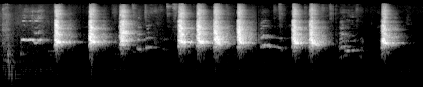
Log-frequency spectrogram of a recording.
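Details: Young Cavalier King Charles Spaniel puppies from Robin's litter calling with a rapid series of high, sharp yips and little barks, around a dozen in eight seconds, with short whiny slides between them.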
